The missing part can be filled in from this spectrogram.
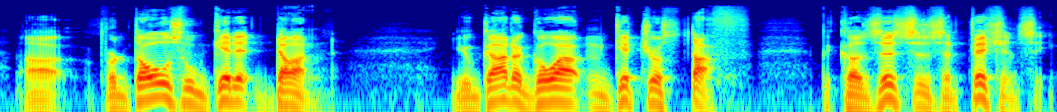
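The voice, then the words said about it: Put-on Midwestern American accent. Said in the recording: “this guy that comes on in a Midwestern accent”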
